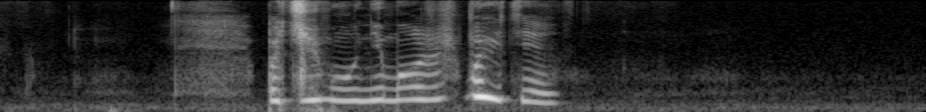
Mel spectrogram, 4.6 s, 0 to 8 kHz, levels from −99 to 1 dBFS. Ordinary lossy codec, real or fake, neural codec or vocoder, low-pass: none; real; none; none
